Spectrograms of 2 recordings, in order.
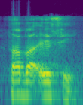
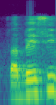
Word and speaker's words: Fabaceae: Family फाबाएसी, फैबेसी भी बोल सकते हो, फैब एसी भी बोल सकते हो, ताकि स्पेलिंग याद रहे।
